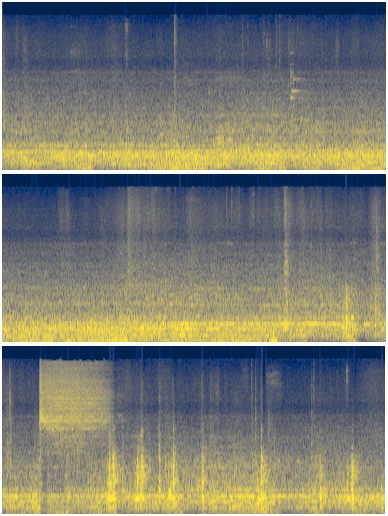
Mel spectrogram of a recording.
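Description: Electric rack-railway train of the Gornergrat Bahn running slowly, with a steady hum and pitched whine from its drive. About two-thirds of the way in there is a brief hiss lasting a second or so, followed by a run of sharp clacks from the wheels on the track.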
